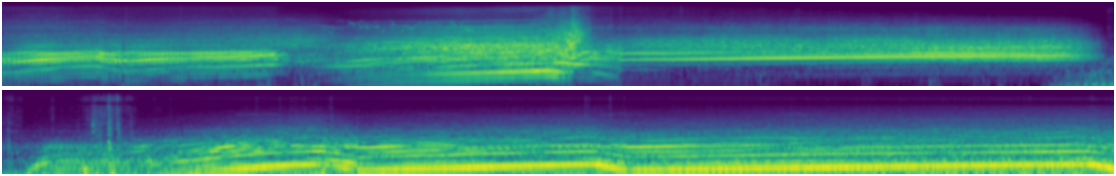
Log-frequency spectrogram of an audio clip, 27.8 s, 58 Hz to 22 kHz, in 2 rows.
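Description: Audi S6's 5.2-litre naturally aspirated V10 revving under hard acceleration, the pitch climbing and dropping back at each upshift of the six-speed tiptronic. It is first heard from outside the car, then from inside the cabin with a deep boom, pulling through the gears from a standstill with upshifts about halfway through and again a few seconds later.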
